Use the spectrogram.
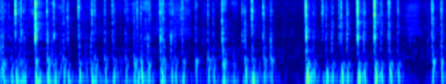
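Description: Fingertips type fast on a MacBook-style laptop keyboard with low-profile plastic keycaps set in a space-grey aluminium body. A rapid, steady stream of short, dull taps carries a soft low thump, with a brief lull near the end before the typing resumes.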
